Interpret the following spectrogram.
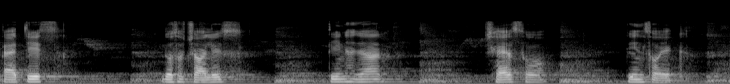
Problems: constant background noise, background conversations at intervals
